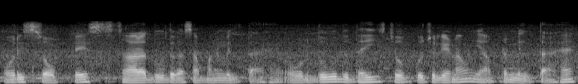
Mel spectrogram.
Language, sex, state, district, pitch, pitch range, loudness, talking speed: Hindi, male, Haryana, Jhajjar, 105 Hz, 100-110 Hz, -20 LUFS, 220 wpm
